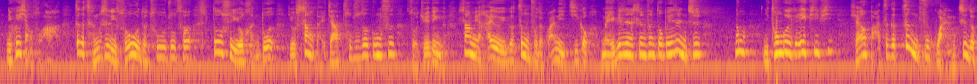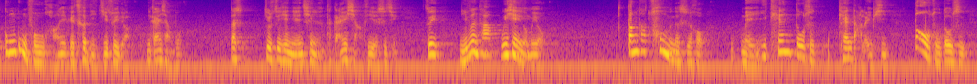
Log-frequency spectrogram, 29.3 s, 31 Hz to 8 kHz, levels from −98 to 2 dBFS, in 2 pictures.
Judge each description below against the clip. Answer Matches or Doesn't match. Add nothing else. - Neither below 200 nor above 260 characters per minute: Doesn't match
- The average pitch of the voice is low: Matches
